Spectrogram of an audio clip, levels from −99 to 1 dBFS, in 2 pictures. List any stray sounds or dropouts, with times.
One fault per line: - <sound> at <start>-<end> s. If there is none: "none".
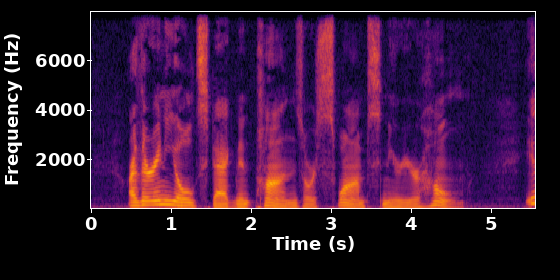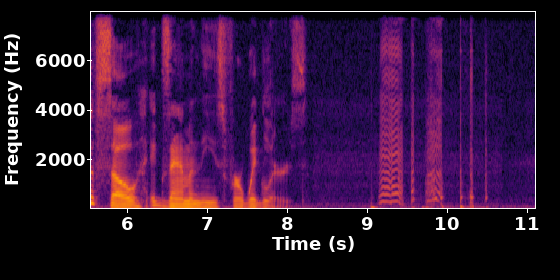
- squeak at 9.0-10.6 s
